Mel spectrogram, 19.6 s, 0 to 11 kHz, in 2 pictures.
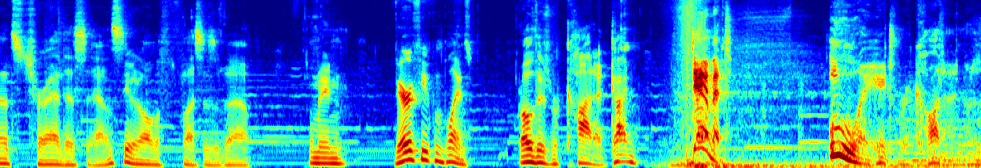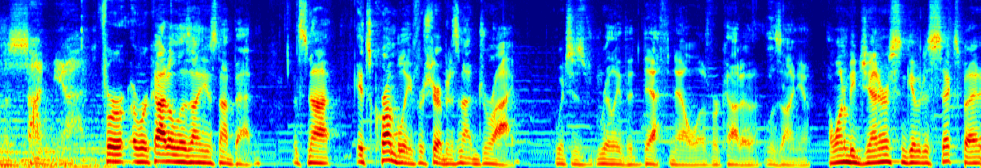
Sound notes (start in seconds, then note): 6.6 air whooshes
